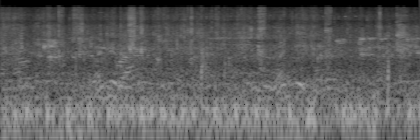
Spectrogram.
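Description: Wind rumbling on the microphone of a handheld phone carried along by a walking crowd, with several people's voices talking in the background and a few scuffs of sandalled footsteps on concrete.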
